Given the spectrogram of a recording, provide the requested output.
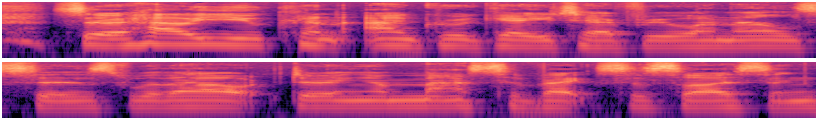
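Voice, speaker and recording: In a British accent, a woman with a very deep, low pitch talks at a very fast pace with fairly even intonation. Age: 50s. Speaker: newspaper columnist. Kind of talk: casual chat. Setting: studio.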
